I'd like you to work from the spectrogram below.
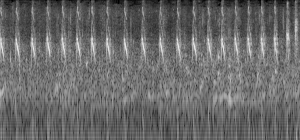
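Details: Pied triller singing a rapid, steady series of bright high chirped notes, about six per second, evenly repeated throughout without pause.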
